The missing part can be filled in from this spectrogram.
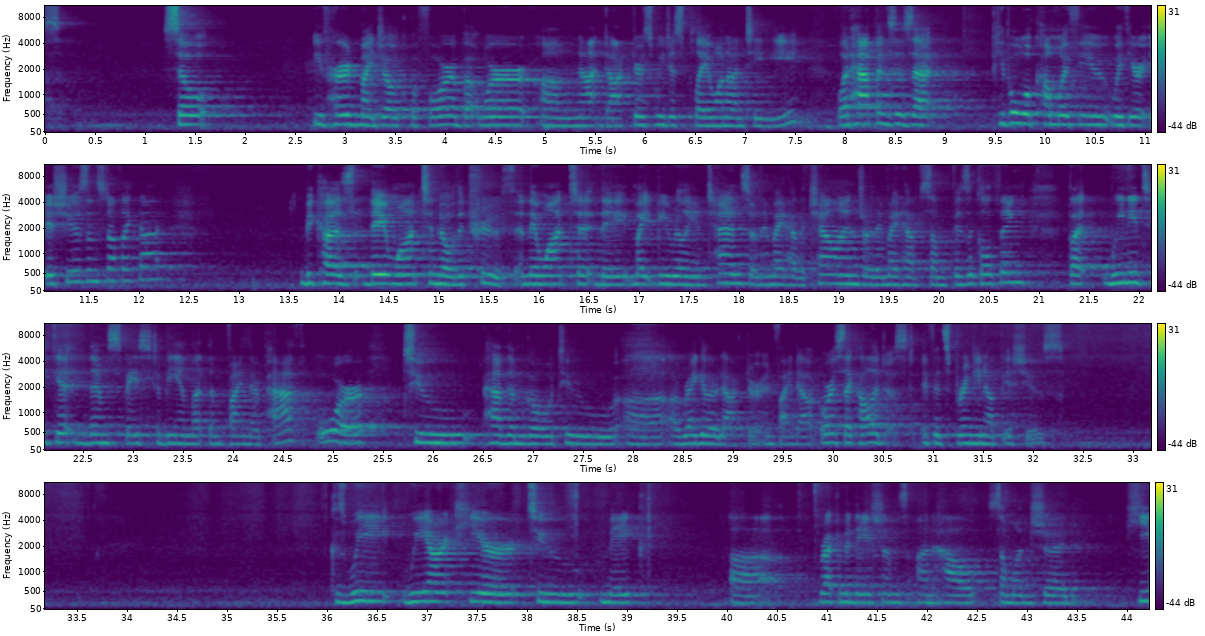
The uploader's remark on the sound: This is a live excerpt of a recording during a yoga enrichment teacher training lecture for a group of yogis studying to be teachers.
